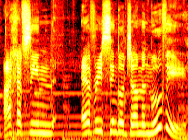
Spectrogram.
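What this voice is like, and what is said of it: Put-on German accent. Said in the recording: “her interesting accent, she is actually from Germany.”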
